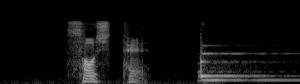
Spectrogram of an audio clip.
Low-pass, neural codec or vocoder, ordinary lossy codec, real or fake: none; none; none; real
